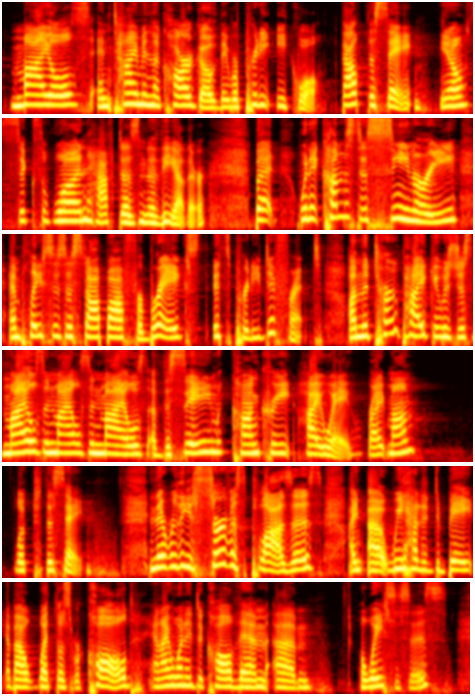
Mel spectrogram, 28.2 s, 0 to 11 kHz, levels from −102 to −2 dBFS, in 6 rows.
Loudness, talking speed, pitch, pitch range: -18 LUFS, 180 wpm, 265 Hz, 235-290 Hz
